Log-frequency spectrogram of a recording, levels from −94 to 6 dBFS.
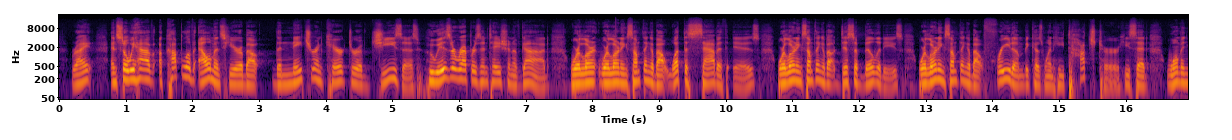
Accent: American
